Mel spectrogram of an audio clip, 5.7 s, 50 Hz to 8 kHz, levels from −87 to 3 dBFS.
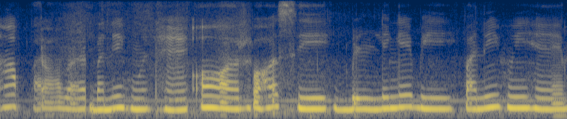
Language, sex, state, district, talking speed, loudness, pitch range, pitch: Hindi, female, Chhattisgarh, Kabirdham, 150 wpm, -16 LUFS, 225-250 Hz, 230 Hz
